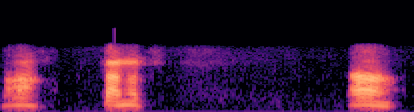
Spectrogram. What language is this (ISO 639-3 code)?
kok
